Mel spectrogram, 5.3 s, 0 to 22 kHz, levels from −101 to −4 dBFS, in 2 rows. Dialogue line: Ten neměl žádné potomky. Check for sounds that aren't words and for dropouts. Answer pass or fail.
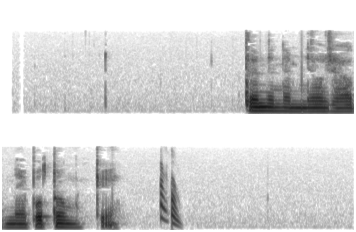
fail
